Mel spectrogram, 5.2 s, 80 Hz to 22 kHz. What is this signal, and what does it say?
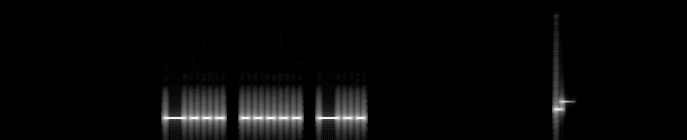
Morse code, heard as a keyed tone, about 25 wpm, 700 Hz. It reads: B5D
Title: Three Challenging Letter-Number Combinations 25wpm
